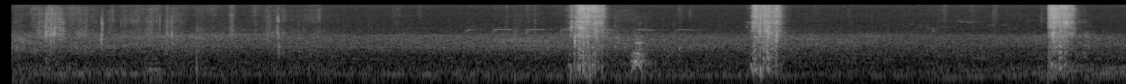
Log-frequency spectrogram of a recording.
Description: Standard Schnauzer dog can´t stop sneeze.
